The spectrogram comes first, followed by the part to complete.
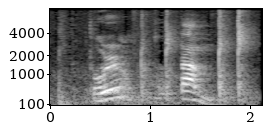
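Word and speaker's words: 돌담: 두 단어가 합할 때 돌, 담 합치면 어떻게 돼? 돌, 땀.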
